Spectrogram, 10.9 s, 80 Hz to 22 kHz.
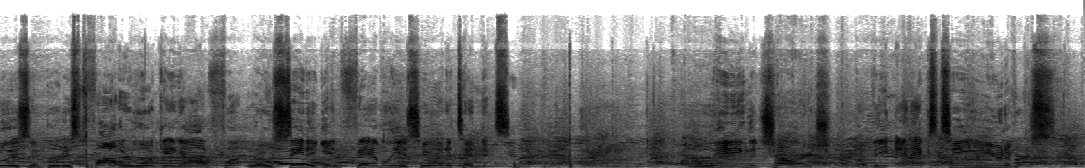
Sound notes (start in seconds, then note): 5.2 audience chattering; 5.2 wrestlers grunting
